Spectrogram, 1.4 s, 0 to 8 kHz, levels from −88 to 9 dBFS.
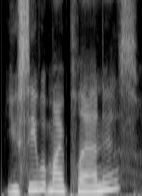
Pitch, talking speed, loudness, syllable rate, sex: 255 Hz, 250 wpm, -14 LUFS, 4.6 syllables/s, female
